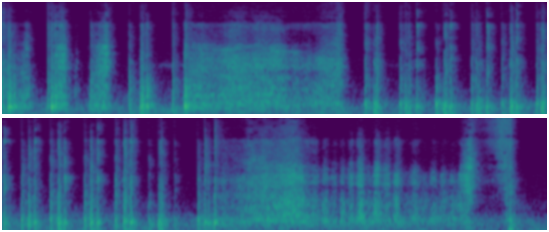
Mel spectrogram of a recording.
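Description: Fingertips tap and scratch the large, hollow, molded green and orange plastic activity tray of a baby walker. Quick, dull hollow taps come in rapid bursts over a steady scratchy rasp. Each tap dies away almost at once.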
